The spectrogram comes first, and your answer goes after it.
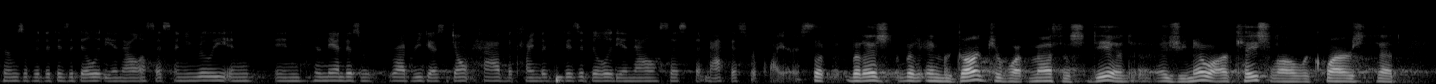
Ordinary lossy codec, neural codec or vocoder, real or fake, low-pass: MP3, 48 kbps; autoencoder, 48 kHz, 32 numbers a frame, DAC-VAE, trained on Japanese speech; fake; 7.2 kHz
